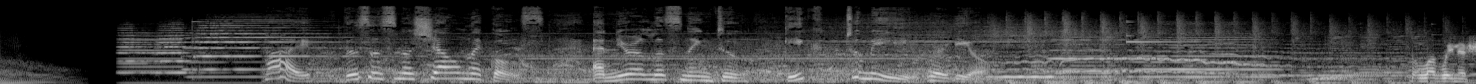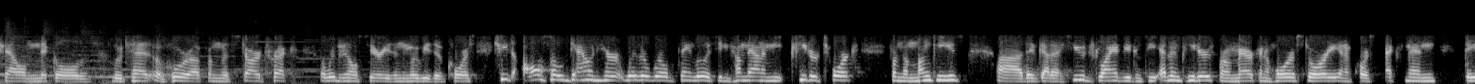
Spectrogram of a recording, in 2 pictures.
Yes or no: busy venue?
yes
